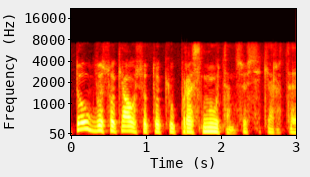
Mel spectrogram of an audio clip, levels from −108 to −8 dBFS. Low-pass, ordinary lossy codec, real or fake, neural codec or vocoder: 7.2 kHz; AAC, 96 kbps; real; none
